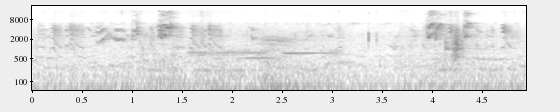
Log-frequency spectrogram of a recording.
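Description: Indian ringneck parakeets chirping and squawking in short calls while feeding, with louder calls about a second in and again about four seconds in.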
